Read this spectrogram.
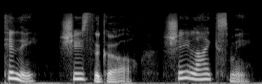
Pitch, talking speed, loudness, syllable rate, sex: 195 Hz, 115 wpm, -18 LUFS, 4.2 syllables/s, female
